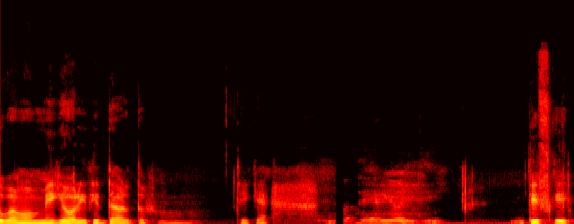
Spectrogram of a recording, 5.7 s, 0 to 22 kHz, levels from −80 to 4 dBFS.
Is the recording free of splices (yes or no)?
no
